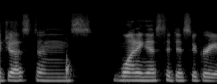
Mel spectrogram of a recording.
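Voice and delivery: ordinary talk, nothing marked

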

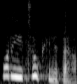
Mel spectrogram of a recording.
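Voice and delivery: gentle voice, high and soft, questioning lilt.

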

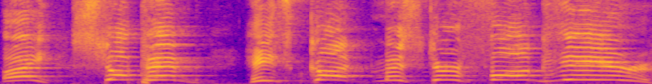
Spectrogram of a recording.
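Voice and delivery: very shrill, very loud, slow drawn-out shout. Voicing the two casters up top as a fog cloud appears: yelling as the casters. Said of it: "just yell".

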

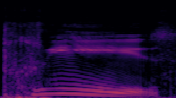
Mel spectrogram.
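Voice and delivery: put-on deep begging voice. Retelling begging a dealer for heroin: imitating a real deep plea. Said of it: "say a real deep, like".

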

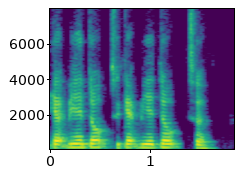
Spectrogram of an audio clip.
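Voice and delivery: ordinary talk

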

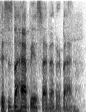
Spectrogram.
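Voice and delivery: very low, soft, dour deadpan delivery. Acting out how a guy said it, deadpan: mock deadpan. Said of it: "deadpan with like a dour face".

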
